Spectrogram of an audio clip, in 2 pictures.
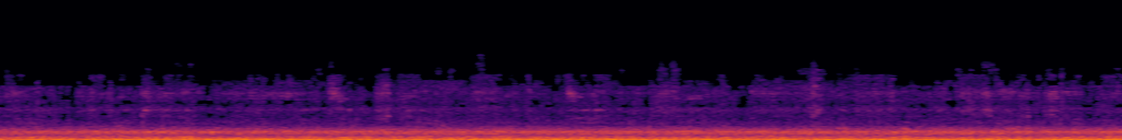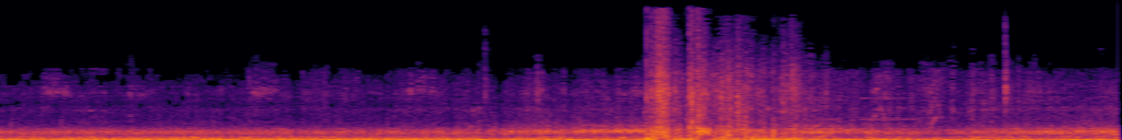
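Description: Car on the road with a steady low rumble of engine and road noise, then a sudden loud crash lasting about a second, about nine seconds in: a collision impact.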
